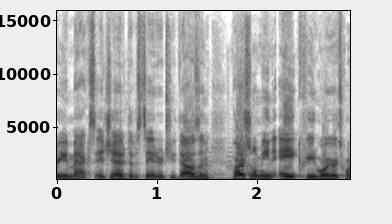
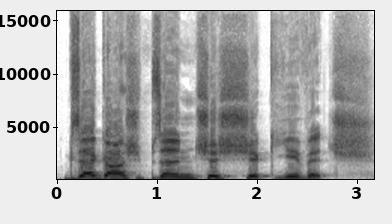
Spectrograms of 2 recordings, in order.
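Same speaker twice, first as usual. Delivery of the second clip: very slow, stretched syllables, higher voice; laboured sounding-out; 4 semitones higher, 4 dB louder, much slower than usual. Real, not acted. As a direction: work through the tricky name piece by piece. Struggles through a hard name.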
